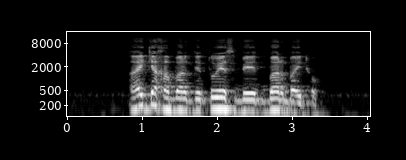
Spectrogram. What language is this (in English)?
Dameli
